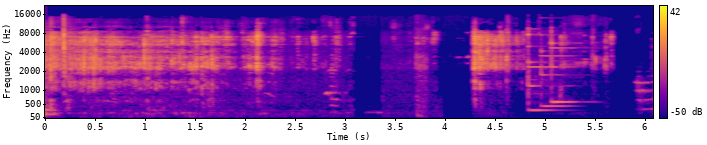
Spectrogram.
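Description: Indistinct background noise that drops out briefly, then, about five seconds in, a short electronic chime of a few rising notes.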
